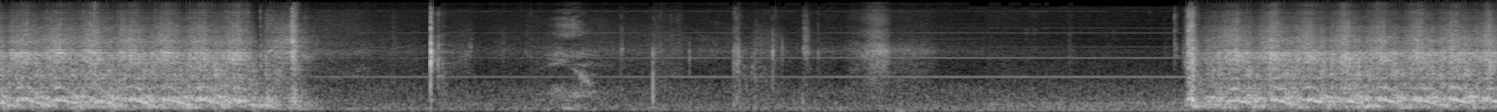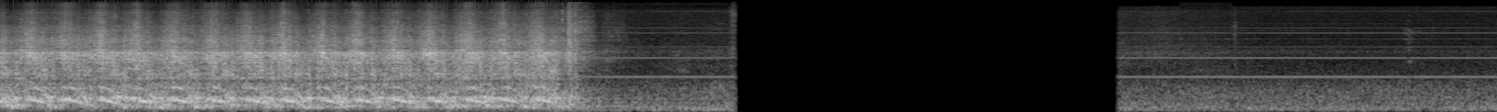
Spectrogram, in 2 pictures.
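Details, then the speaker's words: Unmolested VW Super Beetle, original distributor refitted, evening in the cold: steady starter cranking about three turns a second that never fires; no spark because the condenser wasn't hooked up. "We got no spark. Get over it. Even hook the... You gotta hook the... You gotta hook the condenser up."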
